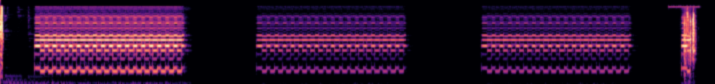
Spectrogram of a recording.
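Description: Landline telephone ringing three times with an electronic warbling ring. Each ring lasts a little over two seconds with about a second's gap between rings, and the first ring is louder than the other two.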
